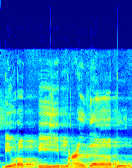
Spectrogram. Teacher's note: dza fathah diikuti alif 2 harokat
